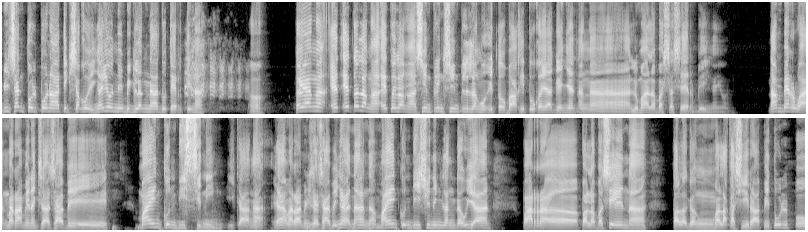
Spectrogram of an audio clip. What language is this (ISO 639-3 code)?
fil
